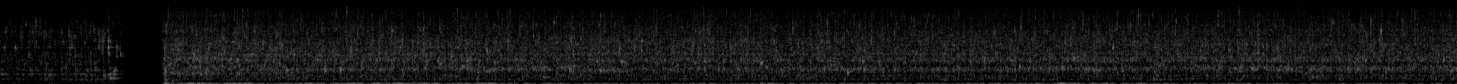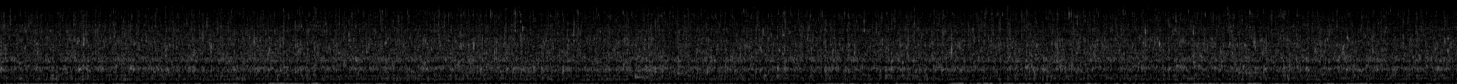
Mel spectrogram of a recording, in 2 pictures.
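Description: Steady rain falling on leaves, an even patter of drops with no let-up. The sound briefly cuts out about a second and a half in, then returns at the same level.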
